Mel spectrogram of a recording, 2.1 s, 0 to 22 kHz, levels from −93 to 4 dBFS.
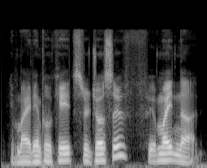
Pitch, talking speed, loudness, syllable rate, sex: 120 Hz, 230 wpm, -17 LUFS, 6.7 syllables/s, male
